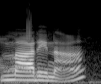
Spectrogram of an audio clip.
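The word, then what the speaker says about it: mārena: you say weddings well Marina is marriage Marina Marina Marina Marina Marina so there's a merron which is the line over the first a which you elongate it so that's why it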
